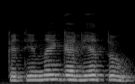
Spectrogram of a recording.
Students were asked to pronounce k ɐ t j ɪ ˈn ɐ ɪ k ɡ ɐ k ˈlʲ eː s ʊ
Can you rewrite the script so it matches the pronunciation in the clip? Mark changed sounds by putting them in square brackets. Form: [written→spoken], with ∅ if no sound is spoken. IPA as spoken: k ɐ t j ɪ ˈn ɐ ɪ [k→∅] ɡ ɐ [k→∅] ˈlʲ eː [s→t] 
